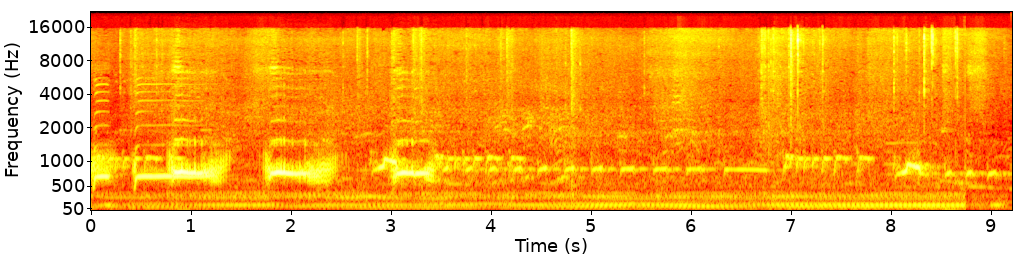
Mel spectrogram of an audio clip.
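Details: Melodious Bangkok-type zebra dove song, said to raise breeding desire: three separate burry coo phrases about a second apart, then a long, level, thin note with slight wavers, over constant low hum.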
